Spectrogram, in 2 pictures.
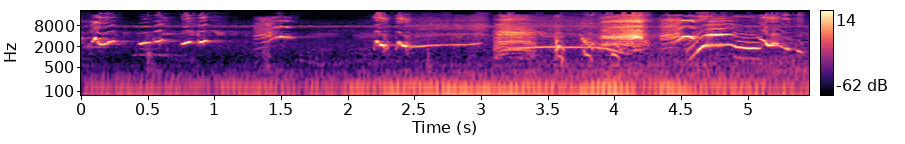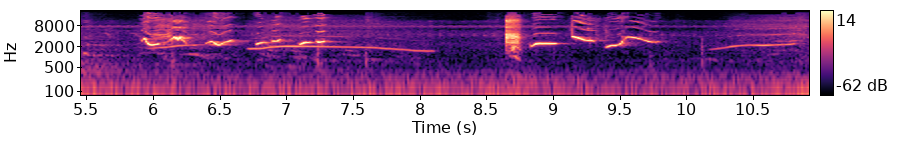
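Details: Kacer (Oriental magpie-robin) bait recording for prompting song: sweet looping whistles and short warbles alternate with harsh rattling bursts, ending in a long clear upslurred whistle.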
